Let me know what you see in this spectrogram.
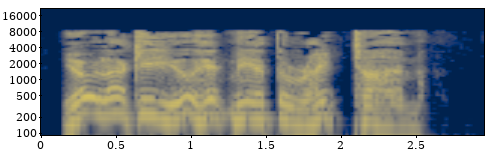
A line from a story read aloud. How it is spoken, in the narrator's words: Freeman replied dryly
